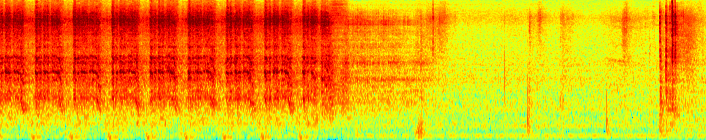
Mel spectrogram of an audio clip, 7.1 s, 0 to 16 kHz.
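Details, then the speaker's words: 1985 Honda Gold Wing GL1200 compression test with throttle held wide open and a helper battery connected: starter spins at an even beat, about 2.5 pulses a second; almost 140 psi read, close to the 140–150 spec, so the cylinder is healthy. "Looks like almost 140 on the nose, I think. I looked it up quickly. It seems like 140 to 150 is where you want to be on these bikes. I think that cylinder is healthy."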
